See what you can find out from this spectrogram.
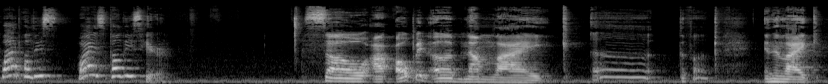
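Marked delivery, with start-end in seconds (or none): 0.0-1.7 very high, squeaky bewilderment; retold alarmed disbelief. Retold alarm at police outside. 5.9-7.2 high, soft, baffled reaction; retold bewilderment.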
